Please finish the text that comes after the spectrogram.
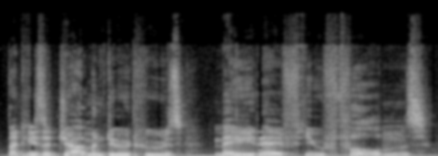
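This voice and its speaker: A man's voice: fairly high pitch, lively intonation, slow. A man co-hosting a podcast, chatting casually in a joking, sardonic way with some swearing. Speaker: podcast co-host. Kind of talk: casual chat.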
